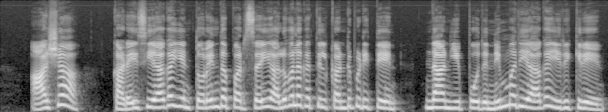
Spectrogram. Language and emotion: Tamil, happy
